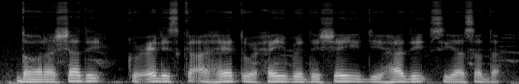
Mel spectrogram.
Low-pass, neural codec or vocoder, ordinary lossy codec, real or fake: none; none; none; real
